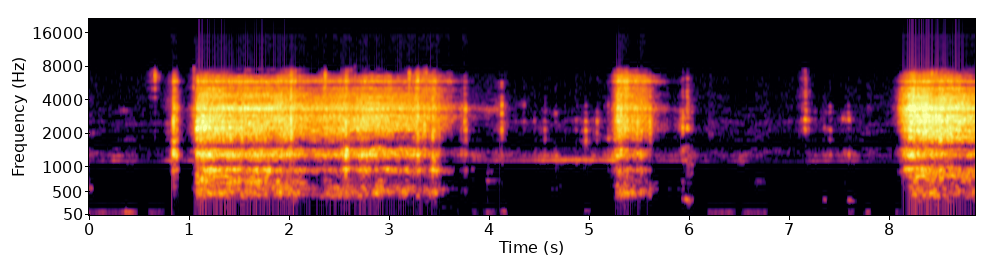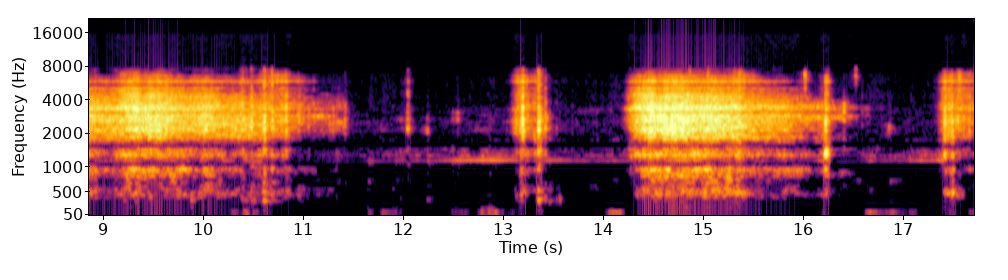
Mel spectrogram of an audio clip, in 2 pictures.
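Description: A dragon roars loudly in long bursts.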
